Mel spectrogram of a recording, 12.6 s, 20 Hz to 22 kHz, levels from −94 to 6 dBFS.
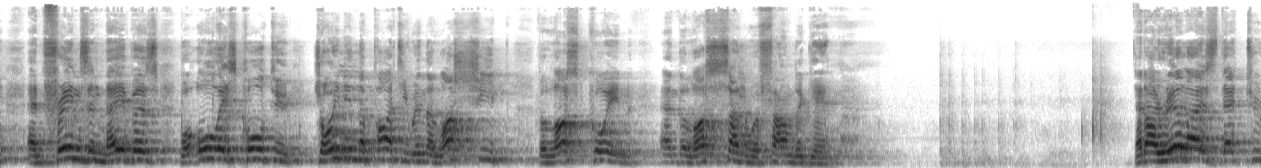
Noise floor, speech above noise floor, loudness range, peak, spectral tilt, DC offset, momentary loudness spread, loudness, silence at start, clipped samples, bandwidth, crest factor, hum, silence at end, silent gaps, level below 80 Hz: -63 dBFS; 50 dB; 8 LU; 0 dBFS; -4.5 dB/octave; under 0.1%; 13 LU; -13 LUFS; 0 s; under 0.1%; over 20 kHz; 14 dB; none; 0 s; none; -70 dBFS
